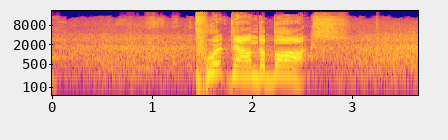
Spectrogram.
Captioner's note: laughing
